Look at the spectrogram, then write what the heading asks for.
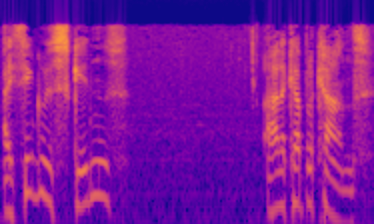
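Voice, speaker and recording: British guy in his 30s, high voice, muffled lo-fi recording, chatty swearing storyteller. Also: expressive, measured pace, slightly rough. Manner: sweary, self-correcting, chatty. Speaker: vlogger. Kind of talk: rambling casual storytelling. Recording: dull lo-fi sound.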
